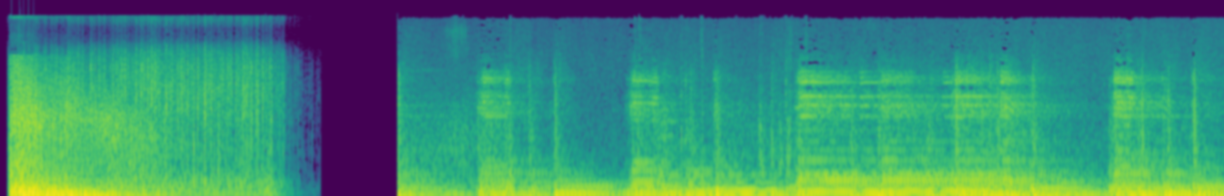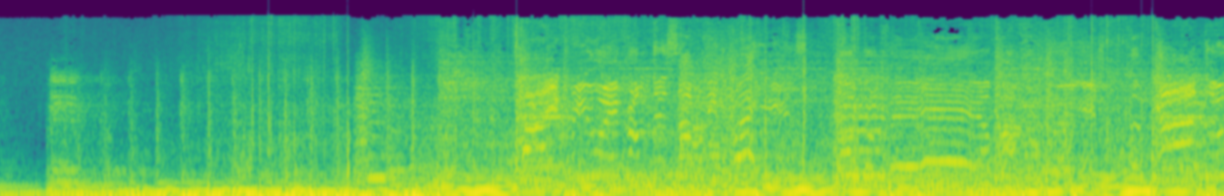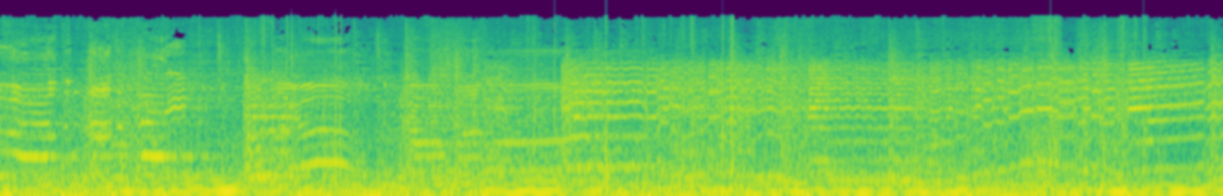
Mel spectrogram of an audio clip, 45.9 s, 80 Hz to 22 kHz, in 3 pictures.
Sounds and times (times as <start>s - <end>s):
Grunge: 14.0s - 45.8s
Skateboard: 17.3s - 45.8s.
